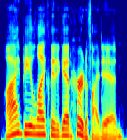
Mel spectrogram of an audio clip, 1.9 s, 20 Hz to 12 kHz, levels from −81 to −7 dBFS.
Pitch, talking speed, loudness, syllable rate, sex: 140 Hz, 280 wpm, -17 LUFS, 6.3 syllables/s, male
